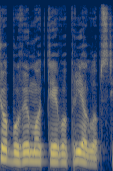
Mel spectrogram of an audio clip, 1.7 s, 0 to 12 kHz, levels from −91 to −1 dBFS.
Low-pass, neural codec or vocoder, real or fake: 10.8 kHz; none; real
